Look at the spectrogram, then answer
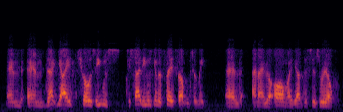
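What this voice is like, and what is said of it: English accent. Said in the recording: “This my accent ... I've got an English accent.”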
